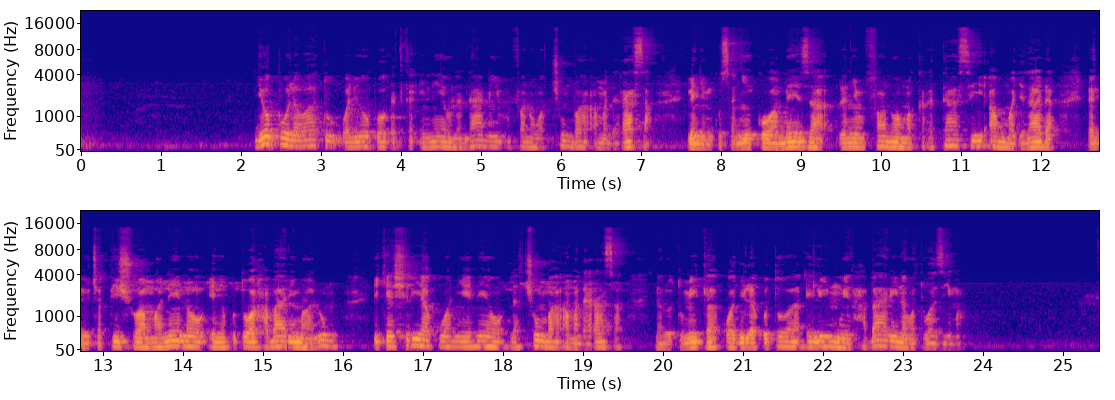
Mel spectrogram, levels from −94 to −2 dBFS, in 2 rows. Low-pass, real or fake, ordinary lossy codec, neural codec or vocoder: 14.4 kHz; real; AAC, 64 kbps; none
